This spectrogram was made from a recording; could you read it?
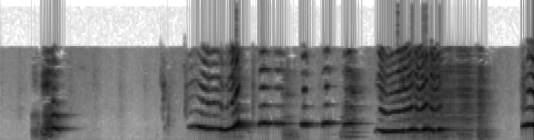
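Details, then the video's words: Household pet parrots, a grey parrot of two and an Amazon of one, giving bright whistled phrases with wavering, rising and falling notes, interspersed with short chirps and brief silences. "quelques mot et bruitage des perroquets"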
